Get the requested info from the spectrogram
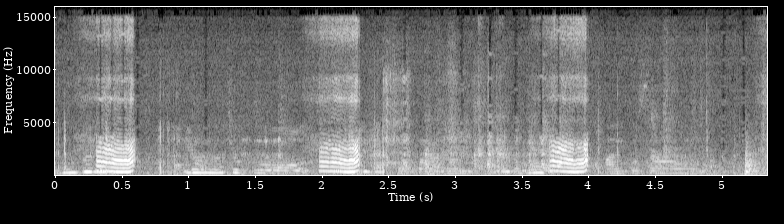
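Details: Simba, an 11-year-old domestic rabbit who now snores in his sleep, makes high squeaky 'pii-pii' breaths. Three wavering whine-like squeals sound about 1.8 seconds apart, with softer nasal murmurs between them in a small room.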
